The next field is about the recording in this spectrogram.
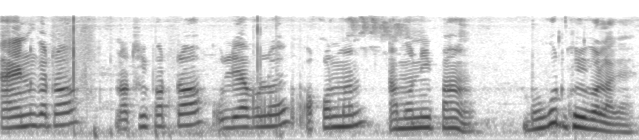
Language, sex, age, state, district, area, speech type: Assamese, female, 60+, Assam, Dhemaji, rural, spontaneous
